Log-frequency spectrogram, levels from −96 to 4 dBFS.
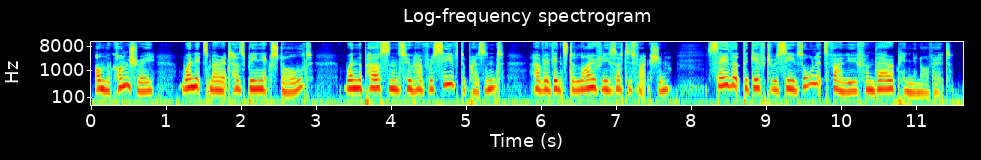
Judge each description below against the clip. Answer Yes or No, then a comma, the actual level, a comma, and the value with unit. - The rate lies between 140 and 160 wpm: No, average, 180 wpm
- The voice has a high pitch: Yes, high, 205 Hz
